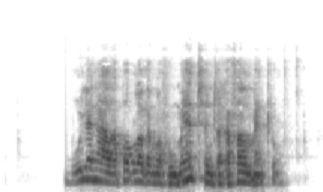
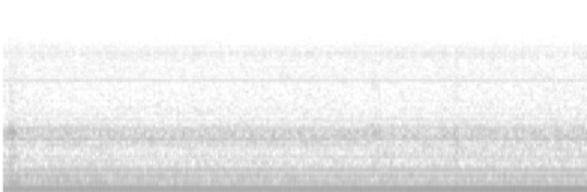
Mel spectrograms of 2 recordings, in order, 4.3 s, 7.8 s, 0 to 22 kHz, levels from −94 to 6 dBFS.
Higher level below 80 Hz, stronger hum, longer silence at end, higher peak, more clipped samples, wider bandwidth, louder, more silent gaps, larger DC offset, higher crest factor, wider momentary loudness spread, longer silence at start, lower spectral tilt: about the same, -70 dBFS vs -66 dBFS; neither; first, 0.55 s vs 0 s; first, -8 dBFS vs -48 dBFS; neither; second, 7.6 kHz vs 14.5 kHz; first, -24 LUFS vs -63 LUFS; neither; neither; about the same, 18 dB vs 14 dB; first, 9 LU vs 1 LU; first, 0.85 s vs 0 s; first, -7 dB/octave vs -3.5 dB/octave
